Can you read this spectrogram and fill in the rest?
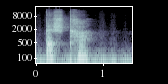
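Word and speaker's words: tiṣṭha: Chữ s có dấu nặng thì chúng ta uống cong lưỡi lại và búng ra sha sha. Và chữ th có dấu nặng là chúng ta đọc là thở, uống cong lưỡi lại và búng ra thở, thở.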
